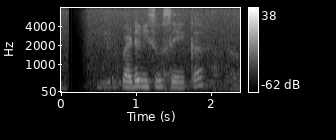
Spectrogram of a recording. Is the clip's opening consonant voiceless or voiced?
voiced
